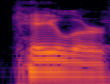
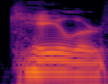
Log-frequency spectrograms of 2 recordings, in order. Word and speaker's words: Kaler: I told you my last name, it rhymes with failer. Kaler Failer. Kaler Failer.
